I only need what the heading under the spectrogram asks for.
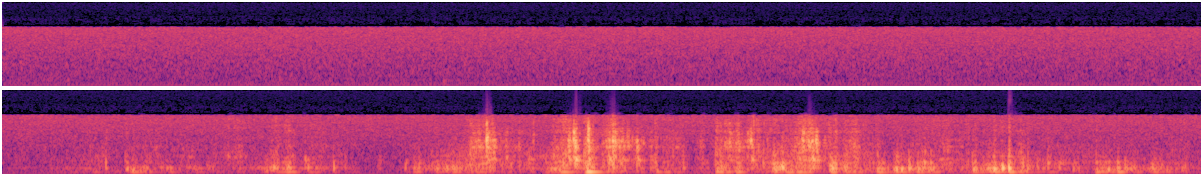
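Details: Six seconds of near silence give way to irregular low thumps, scrapes and rustling, with no clear animal call.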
